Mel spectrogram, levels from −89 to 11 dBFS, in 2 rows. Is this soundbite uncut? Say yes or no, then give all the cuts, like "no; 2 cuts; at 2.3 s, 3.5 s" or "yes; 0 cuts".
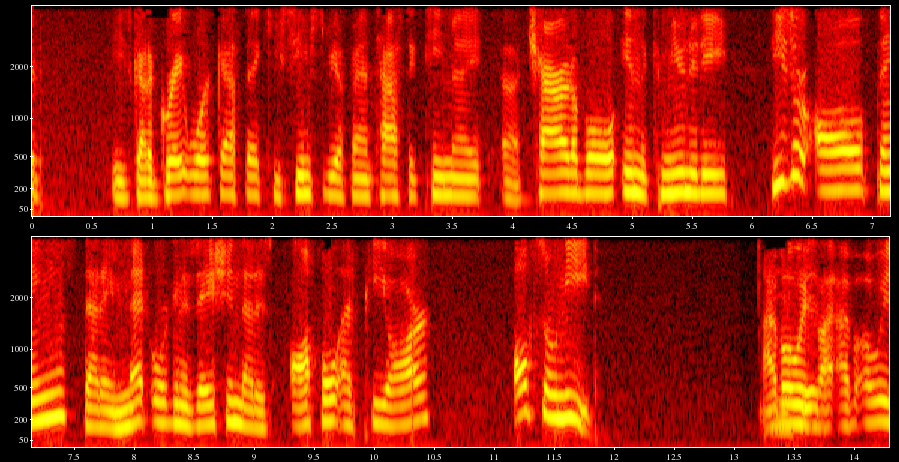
no; 1 cut; at 13.0 s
